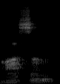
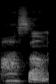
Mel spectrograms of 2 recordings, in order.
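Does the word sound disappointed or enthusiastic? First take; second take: disappointed; enthusiastic. First: The word sounds flat and disappointed. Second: The word sounds upbeat and enthusiastic.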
